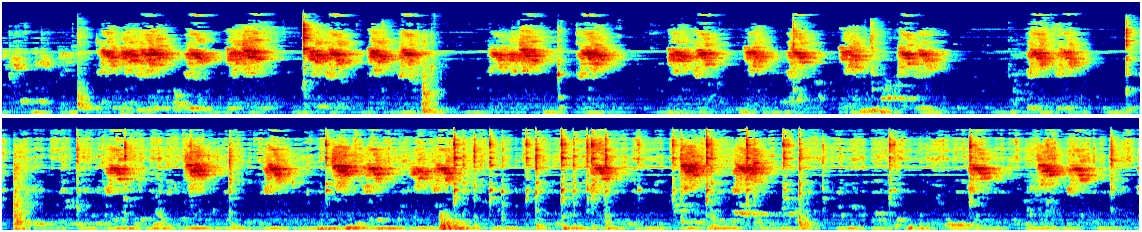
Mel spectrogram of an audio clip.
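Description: Wire whisk scraping around a stainless steel saucepan as milk, cream and chocolate are stirred while the chocolate melts: short scratchy strokes about once a second, coming faster and closer together from about halfway.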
